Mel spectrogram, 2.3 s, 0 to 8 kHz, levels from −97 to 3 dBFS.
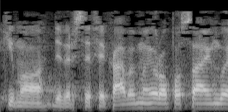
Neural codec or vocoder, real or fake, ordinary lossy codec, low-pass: none; real; MP3, 24 kbps; 7.2 kHz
